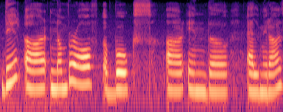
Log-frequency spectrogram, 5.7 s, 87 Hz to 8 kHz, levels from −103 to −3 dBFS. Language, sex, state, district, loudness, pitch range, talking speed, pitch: English, female, Punjab, Kapurthala, -16 LUFS, 205-245 Hz, 105 wpm, 220 Hz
